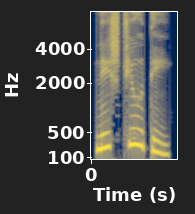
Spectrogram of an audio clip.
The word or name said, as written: ನಿಷ್ಠ್ಯೂತಿ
